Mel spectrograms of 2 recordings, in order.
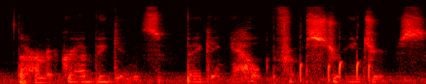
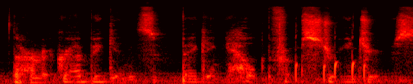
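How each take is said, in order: First: It is read in a dramatic movie-trailer voice. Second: The same.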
